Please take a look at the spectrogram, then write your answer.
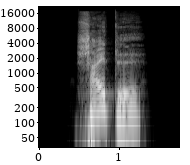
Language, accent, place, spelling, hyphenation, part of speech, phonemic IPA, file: German, Germany, Berlin, Scheitel, Schei‧tel, noun, /ˈʃaɪ̯tl̩/, De-Scheitel.ogg
- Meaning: 1. parting 2. crown, vertex (of the head) 3. maximum, apex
